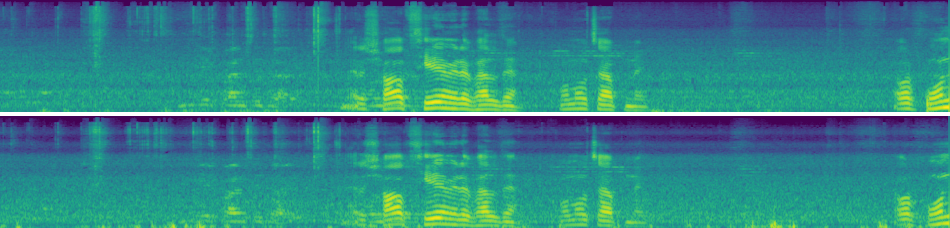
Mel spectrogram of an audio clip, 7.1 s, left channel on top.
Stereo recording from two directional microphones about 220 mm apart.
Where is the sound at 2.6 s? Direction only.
30° left (ahead or behind).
